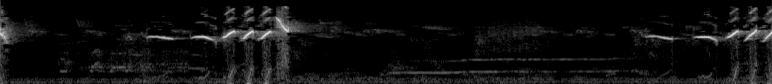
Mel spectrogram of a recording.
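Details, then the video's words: Exceptional 'tui tui viviti' song of a double-collared seedeater, given clearly in two phrases. Each phrase starts with soft whistled slurs and speeds into rapid, ringing upswept notes ending in a sharp rising flourish. A quiet background lies between phrases. "Golinho Tui Tui viviti fora de série"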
